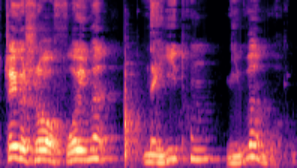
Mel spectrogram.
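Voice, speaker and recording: A high-voiced Buddhist teacher moves at a moderate pace through a dharma talk on Zen koans, weaving in lively stories and rhetorical questions. The room echoes, with slight background noise.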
